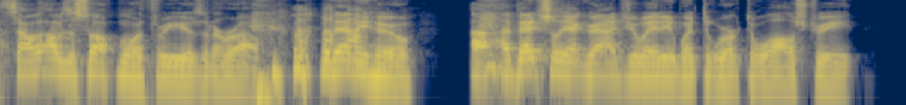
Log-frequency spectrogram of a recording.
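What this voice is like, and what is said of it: Strong Long Island New York accent. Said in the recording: “I hear a strong accent. ... you're clearly not from Florida. ... Long Island, New York.”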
